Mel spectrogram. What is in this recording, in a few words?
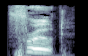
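"fruit", American English; vowel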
